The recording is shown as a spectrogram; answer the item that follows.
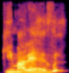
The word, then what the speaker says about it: Guimarães: as we know it so please welcome Jordana keymod is which I'm pronouncing right yes perfect amazing so Jordana has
